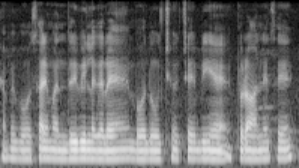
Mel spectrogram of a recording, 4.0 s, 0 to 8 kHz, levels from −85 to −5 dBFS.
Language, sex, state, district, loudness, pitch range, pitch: Hindi, male, Uttar Pradesh, Lalitpur, -18 LUFS, 110-115 Hz, 115 Hz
